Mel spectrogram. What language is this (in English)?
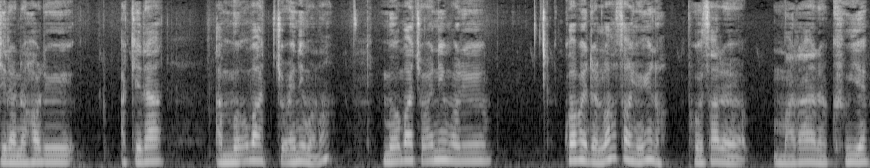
Korean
